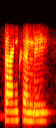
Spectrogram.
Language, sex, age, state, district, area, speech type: Telugu, female, 18-30, Telangana, Bhadradri Kothagudem, rural, conversation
